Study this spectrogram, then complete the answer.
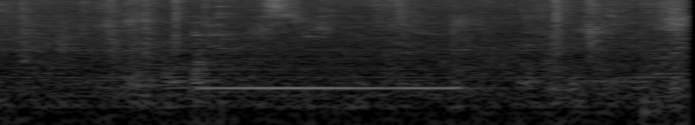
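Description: A saxophone holds a long note.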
